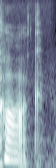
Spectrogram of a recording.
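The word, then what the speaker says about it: hock: It's like h o c k. But like if you say it like normally, I'm not You don't even have to say it fast. It just sounds like pork hawk.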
